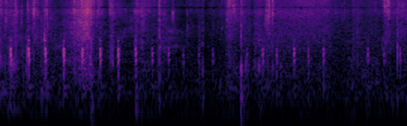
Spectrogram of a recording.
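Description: A quick run of light clicks and taps from handling shrink-wrapped trading-card boxes in their mailer. The clicks come fast at first, then thin out and fade, with one sharper tap about halfway through.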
